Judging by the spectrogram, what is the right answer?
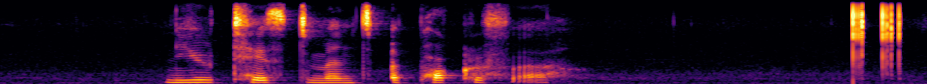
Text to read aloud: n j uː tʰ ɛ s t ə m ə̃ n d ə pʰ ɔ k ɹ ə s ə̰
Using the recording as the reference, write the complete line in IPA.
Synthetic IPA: n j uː tʰ ɛ s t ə m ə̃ n t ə pʰ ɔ k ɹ ə f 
